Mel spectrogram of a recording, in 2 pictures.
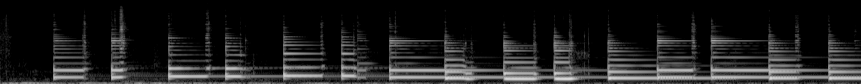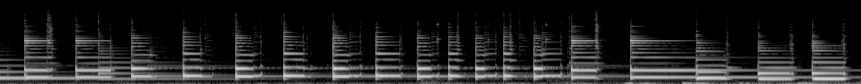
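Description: A plucked string instrument plays a lively melody alone, with steady rhythmic strums and picked notes ringing out clearly and close for the whole stretch, no voices.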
